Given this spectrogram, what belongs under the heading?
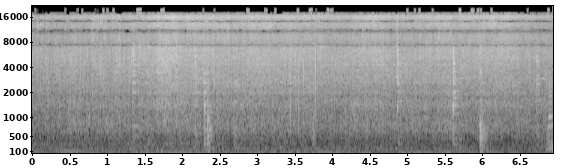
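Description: Onions frying with salt in a pan give a steady, close sizzle, with the scrape of a spatula stirring them breaking through now and then. No one speaks over it.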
